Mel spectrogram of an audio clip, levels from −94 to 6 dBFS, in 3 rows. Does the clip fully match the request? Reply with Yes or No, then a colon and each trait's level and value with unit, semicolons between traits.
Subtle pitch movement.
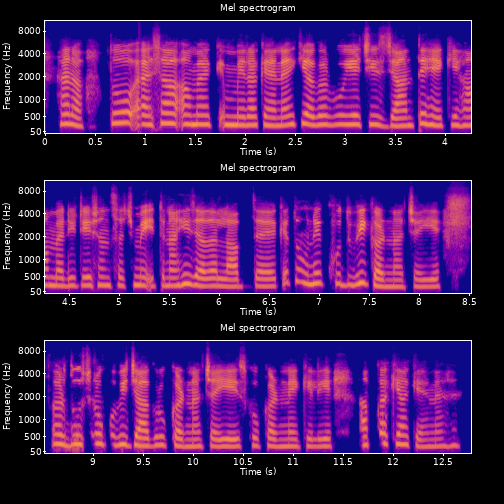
No: average, 3.7 semitones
